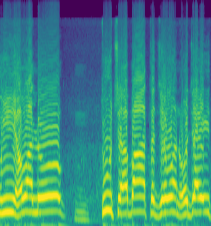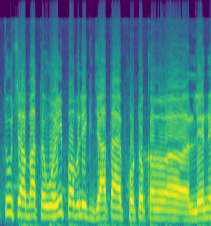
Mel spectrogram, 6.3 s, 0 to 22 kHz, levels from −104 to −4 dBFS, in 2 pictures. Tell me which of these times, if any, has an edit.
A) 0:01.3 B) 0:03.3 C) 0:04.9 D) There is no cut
D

